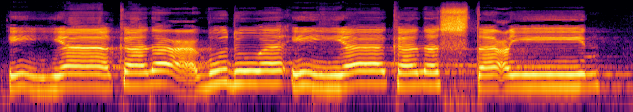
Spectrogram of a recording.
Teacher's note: Nah, kalau huruf ain sedikit alirannya.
